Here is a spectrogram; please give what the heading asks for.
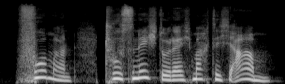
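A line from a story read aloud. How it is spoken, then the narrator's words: Called out. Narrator (German): rief er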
